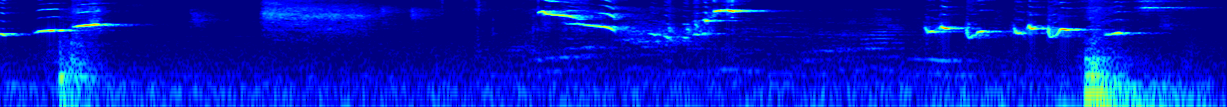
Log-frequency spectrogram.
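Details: Varied song of a greater green leafbird: rising whistles, a hissing burst, twisting slurred phrases and a quick run of high, clipped notes, with soft low knocks in the background.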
